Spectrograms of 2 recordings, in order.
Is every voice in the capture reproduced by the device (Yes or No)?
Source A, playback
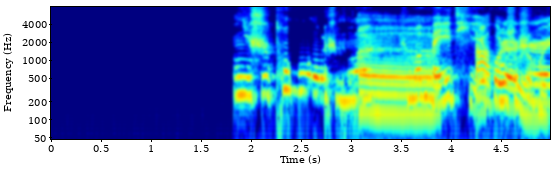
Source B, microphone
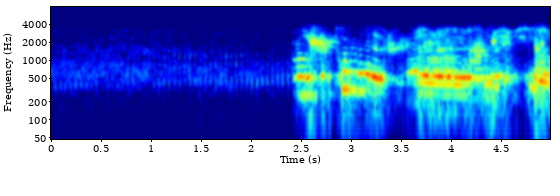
Yes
